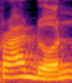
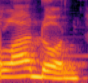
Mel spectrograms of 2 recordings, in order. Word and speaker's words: Radon: dikenal dengan nama rodan tapi penyebutan awal dalam bahasa Jepangnya yaitu radon atau ladon karena dalam pelafalan Jepang biasanya huruf r juga bisa disebut dengan l sama seperti Godzilla yang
